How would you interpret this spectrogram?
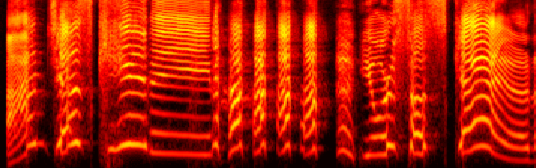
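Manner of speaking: squeaky teasing voice with laughter; high laughing mock voice. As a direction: giggle through it, way up high.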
